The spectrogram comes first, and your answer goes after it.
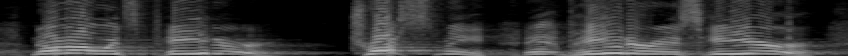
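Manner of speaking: high, loud, eager insisting; excited insisting. Retold or imitated. Rhoda arguing with the disciples, excited and insistent. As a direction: insist breathlessly that he is really here. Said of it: "She's so excited".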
